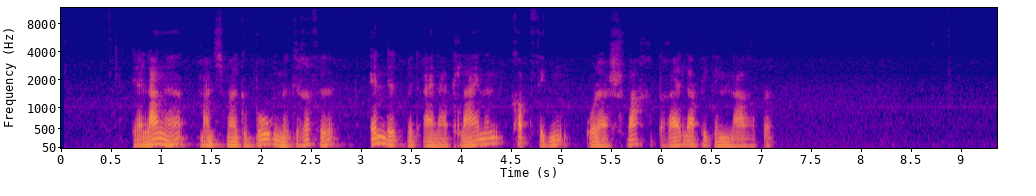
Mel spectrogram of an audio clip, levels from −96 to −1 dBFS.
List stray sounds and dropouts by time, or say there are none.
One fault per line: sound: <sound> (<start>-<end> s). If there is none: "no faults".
no faults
